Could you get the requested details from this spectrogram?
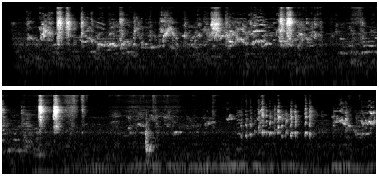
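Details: Several budgerigars in a breeding colony chatter together with busy, scratchy warbles and sharp chirps.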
